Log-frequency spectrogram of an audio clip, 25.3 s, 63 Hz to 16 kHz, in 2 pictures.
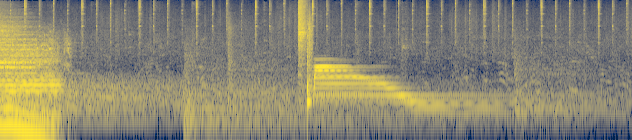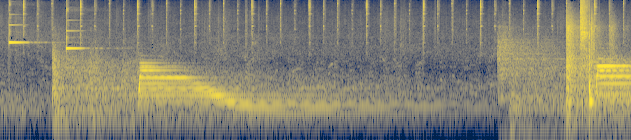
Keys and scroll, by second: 0.4 5, 0.8 4, 2.1 3, 3.5 F1, 3.7 F2, 15.6 4, 17.5 ctrl+z, 19.3 4, 20.5 3.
